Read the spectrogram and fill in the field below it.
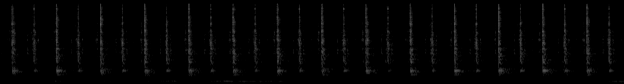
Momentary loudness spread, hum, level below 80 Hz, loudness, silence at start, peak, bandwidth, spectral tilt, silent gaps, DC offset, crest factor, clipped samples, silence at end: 3 LU; none; under -90 dBFS; -47 LUFS; 0 s; -22 dBFS; 18 kHz; 2 dB/octave; none; under 0.1%; 30 dB; under 0.1%; 0 s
